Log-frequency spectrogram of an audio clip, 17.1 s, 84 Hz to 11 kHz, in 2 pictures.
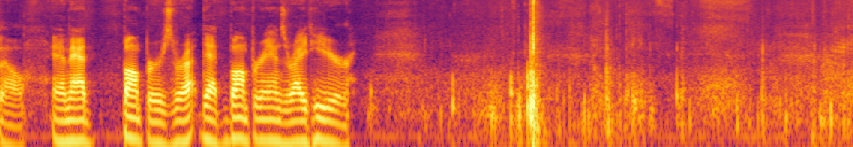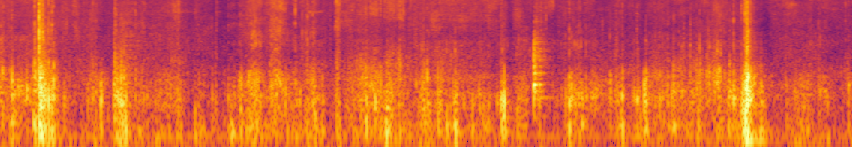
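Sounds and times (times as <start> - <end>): canoe skin rustling and scraping: 4.4 - 17.0.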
